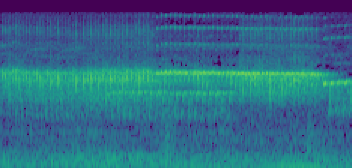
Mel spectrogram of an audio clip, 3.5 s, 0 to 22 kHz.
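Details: Timbrado canary from Athens, Greece, 2010, selected before training: a continuous rolling, metallic trill held at an even pitch, shifting slightly near the end, with low background hum.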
